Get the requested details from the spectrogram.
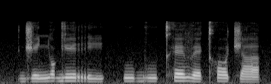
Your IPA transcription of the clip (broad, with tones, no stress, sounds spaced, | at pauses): d͡ʒ e˨ ɲ ɔ˦ ɡ eː˦ r i˨ | u˨ b uː˨ kʰ ɛ˦ v ɛ˨ kʰ ɔ˦ t͡ʃ a˨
